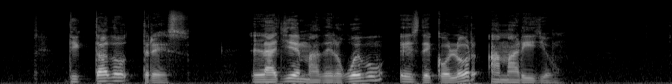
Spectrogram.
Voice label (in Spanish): Dictado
